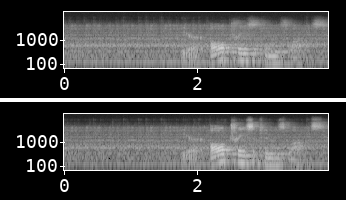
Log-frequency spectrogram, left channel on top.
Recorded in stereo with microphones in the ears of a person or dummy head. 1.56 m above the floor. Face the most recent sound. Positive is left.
turn(degrees=-75)  # may be behind; listen again after turning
